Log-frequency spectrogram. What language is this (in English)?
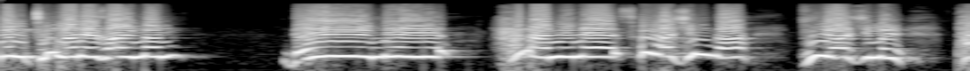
Korean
